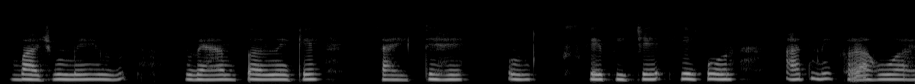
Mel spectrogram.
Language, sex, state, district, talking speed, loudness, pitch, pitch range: Hindi, female, Maharashtra, Solapur, 105 wpm, -35 LUFS, 230 Hz, 225-240 Hz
